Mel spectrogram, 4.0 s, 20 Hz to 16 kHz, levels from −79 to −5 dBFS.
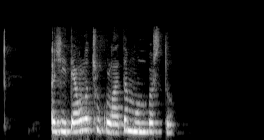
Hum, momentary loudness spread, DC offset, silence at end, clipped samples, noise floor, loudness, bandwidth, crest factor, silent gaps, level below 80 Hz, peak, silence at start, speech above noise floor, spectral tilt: none; 14 LU; under 0.1%; 1.35 s; under 0.1%; -70 dBFS; -15 LUFS; 7.4 kHz; 16 dB; none; -62 dBFS; -2 dBFS; 0.75 s; 56 dB; -5.5 dB/octave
